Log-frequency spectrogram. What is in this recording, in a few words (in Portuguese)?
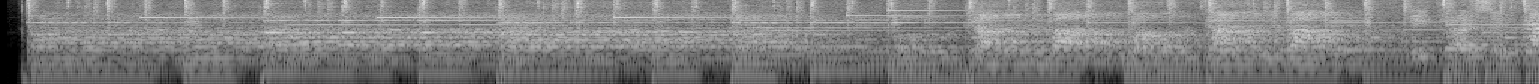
Feliz Natal, F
